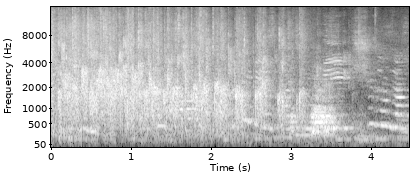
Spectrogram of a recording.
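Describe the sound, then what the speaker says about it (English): A classroom audience at a debate claps together in a dense, loud burst of applause that holds steady for several seconds, then thins and fades out as talking starts. "We shouldn't applaud after every speech"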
